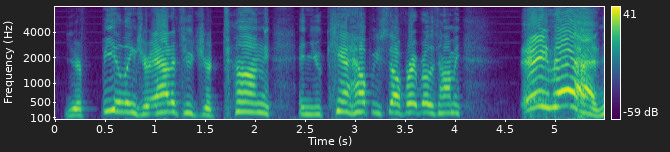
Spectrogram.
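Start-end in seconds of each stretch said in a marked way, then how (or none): 4.7-5.5 high, loud shout of amen; yelled amen. Acted. Preacher showing how agreement bursts out, high shout. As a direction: yell it out like you can't help it. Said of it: "You just gotta yell".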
